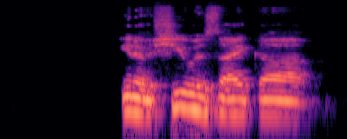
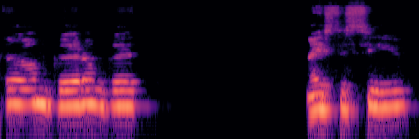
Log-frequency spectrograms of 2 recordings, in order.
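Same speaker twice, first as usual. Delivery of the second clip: fake politeness; 6 semitones higher than usual. His own polite reply.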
